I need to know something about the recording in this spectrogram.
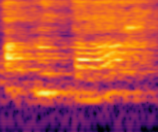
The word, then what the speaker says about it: à plus tard: A gente não pronuncia essa letra D do tar, né? Então, à plus tard é até mais tarde. Plus é mais, né? Então, até mais tarde. À plus tard. E a letra D no final não é pronunciada, tá?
